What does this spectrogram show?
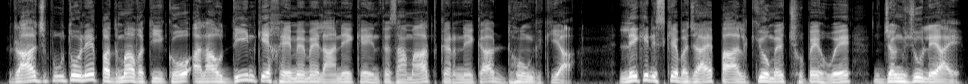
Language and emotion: Urdu, neutral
